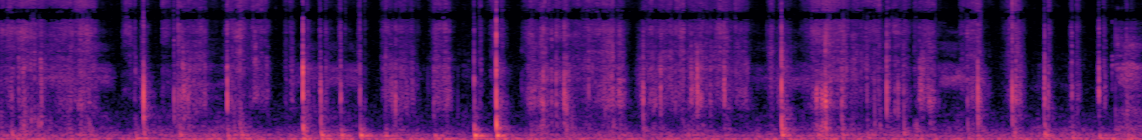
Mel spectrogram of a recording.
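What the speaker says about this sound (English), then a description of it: "I like to chop up the clumps so that I can incorporate or mix in more of the powder." Salt dough clumps being chopped up in a bowl, a run of quiet, irregular tapping and crunching strikes with no talking.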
